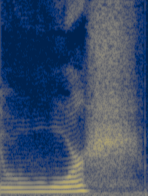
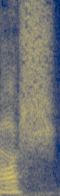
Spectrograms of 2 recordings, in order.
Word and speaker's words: wash: and they would say warsh instead of wash that one pisses me off like there's no R in the word wash what the [ __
